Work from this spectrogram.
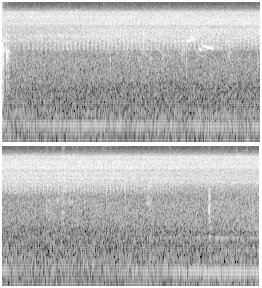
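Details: Summer cicada chorus forms a dense, continuous high buzzing wash with no breaks, over a faint low steady hum and a few soft clicks.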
